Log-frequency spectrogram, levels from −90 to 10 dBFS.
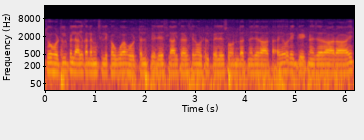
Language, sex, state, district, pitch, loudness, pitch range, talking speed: Hindi, male, Bihar, Jamui, 115 Hz, -15 LUFS, 115-120 Hz, 175 wpm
